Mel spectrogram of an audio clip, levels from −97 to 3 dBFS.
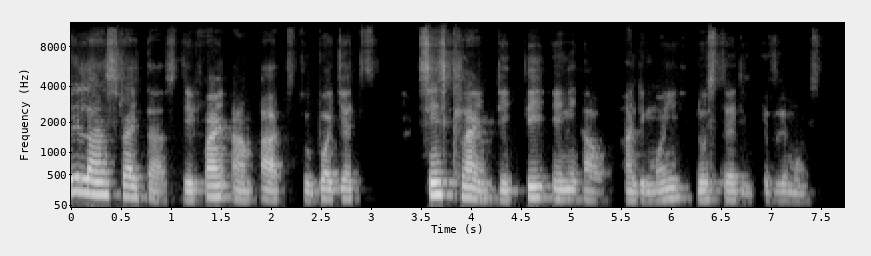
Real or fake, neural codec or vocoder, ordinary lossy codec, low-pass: real; none; Opus, 24 kbps; 10.8 kHz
